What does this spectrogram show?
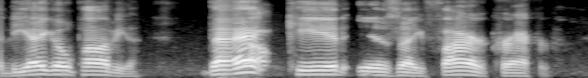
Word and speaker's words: Pavia: you know you got to take him serious Pavia he's gonna battle man he's got what it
